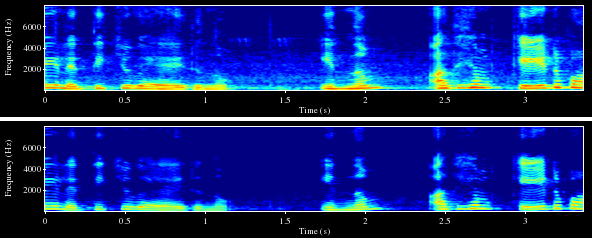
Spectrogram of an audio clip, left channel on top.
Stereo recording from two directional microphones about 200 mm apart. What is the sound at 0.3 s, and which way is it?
Speech, 20° right (ahead or behind).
